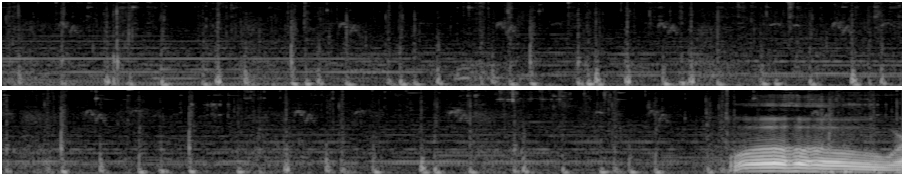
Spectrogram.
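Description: Horse hooves clip-clop at an unhurried walk in Kingdom Come: Deliverance, a quiet uneven patter that ends in a sudden loud neigh.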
